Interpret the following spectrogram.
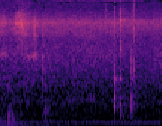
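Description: A steady low electrical hum with a few faint clicks about one and a half seconds in.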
